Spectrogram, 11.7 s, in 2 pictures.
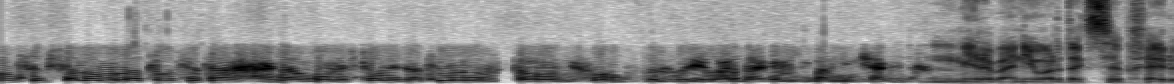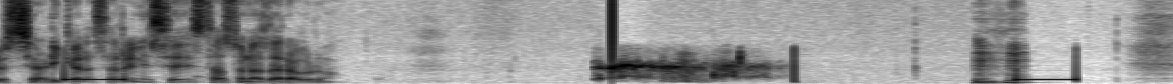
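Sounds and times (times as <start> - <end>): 
speech: 0.0 - 7.7, 10.7 - 11.1
telephone busy signal after a caller's line drops: 6.2 - 6.5, 11.0 - 11.3.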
